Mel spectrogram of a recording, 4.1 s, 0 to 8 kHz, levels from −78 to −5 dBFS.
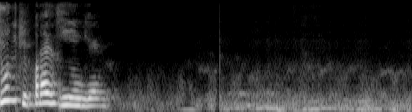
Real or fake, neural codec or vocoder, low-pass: fake; codec, 16 kHz, 1 kbps, FreqCodec, larger model; 7.2 kHz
